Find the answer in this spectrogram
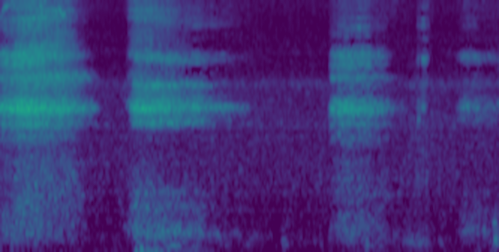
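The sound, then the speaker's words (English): Deep breathing during a guided relaxation exercise: a few slow, faint inhales and exhales, airy and hissing, with no talking. “just take a couple of deep breaths.”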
